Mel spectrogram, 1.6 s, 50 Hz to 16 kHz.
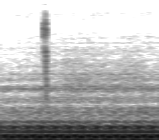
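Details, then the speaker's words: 1993 Fox-body Mustang LX (originally 4-cylinder) with Gen2 Coyote V8 and T56 Magnum swap, about 600 miles, fresh plugs and tune, chambered mufflers: deep, even idle burble, no misses or ticks; quiet, gets loud above 3000 rpm. "but there it is not too loud it really opens up like at 3000 rpm it really starts screaming and it gets real real loud if that's what you like me personally i like the quieter cars"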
